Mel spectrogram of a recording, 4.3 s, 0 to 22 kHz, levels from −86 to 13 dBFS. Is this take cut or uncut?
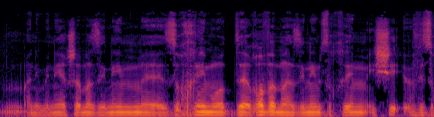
uncut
